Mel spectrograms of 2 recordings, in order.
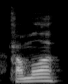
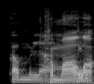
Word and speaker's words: Kamala: says her name because he keeps trying to say it harsh his way kamla I'm trying to pronounce it correctly okay I'm sorry Kamala kamot yeah kamot kamot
